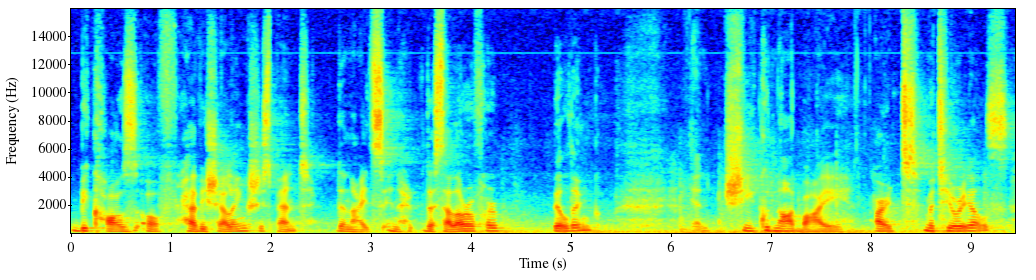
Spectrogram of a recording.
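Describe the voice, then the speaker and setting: A woman's voice: lowish voice, a little slow, creaky, slight background noise. A woman speaking as an exhibition curator in a documentary interview, recorded in a reverberant room. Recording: reverberant hall, faint music behind.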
